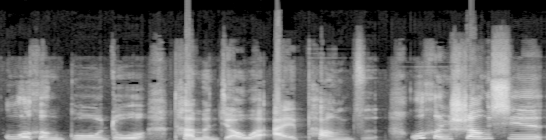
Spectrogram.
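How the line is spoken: Crying, sad. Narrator (Chinese): 癞蛤蟆哭着讲着自己的伤心事

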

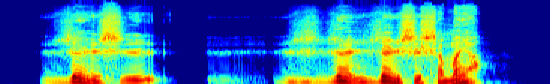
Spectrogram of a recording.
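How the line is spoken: Quick blunt talk. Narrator (Chinese): 司机快言快语的说

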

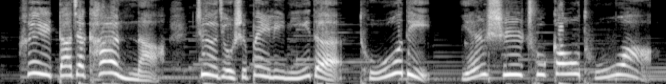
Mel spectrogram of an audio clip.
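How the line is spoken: Loud calling. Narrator (Chinese): 经纪人也高声的叫着

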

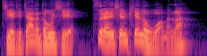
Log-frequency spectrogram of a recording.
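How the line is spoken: Laughing. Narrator (Chinese): 宝玉笑道

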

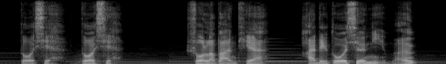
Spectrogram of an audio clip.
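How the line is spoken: Old man, smiling. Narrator (Chinese): 老人笑了笑

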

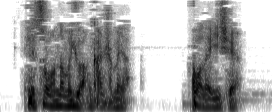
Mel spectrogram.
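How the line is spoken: Slightly angry. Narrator (Chinese): 不由得有些发怒

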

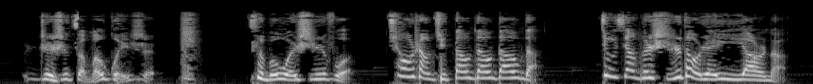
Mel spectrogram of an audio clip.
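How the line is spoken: Tearful, miserable. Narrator (Chinese): 小竹哭丧着脸说道

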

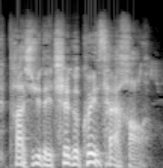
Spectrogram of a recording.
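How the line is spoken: Laughing. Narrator (Chinese): 贾珍也笑道

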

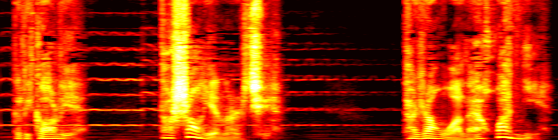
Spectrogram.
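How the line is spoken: Cheerful, grinning. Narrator (Chinese): 维尼阿明…笑嘻嘻地说道

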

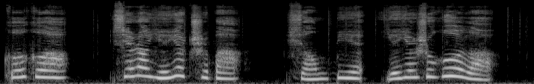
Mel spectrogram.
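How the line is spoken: Soft girl's voice. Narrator (Chinese): 小女孩没有伸手去接哥哥递过来的馒头，她轻声说道

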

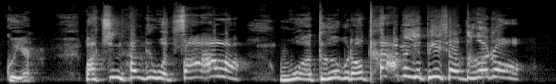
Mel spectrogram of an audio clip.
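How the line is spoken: Desperate, contorted shouting. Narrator (Chinese): 眼看着自己碰不着金坛了，三爷突然间这脸开始扭曲了，对着撑伞的妻子啊就开始喊

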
